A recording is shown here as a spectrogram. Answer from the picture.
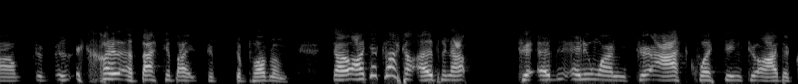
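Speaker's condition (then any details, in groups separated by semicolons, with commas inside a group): Cerebral palsy; significant disability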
